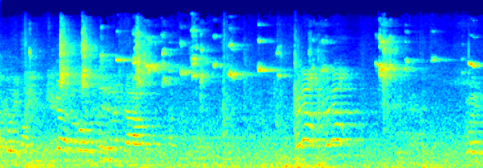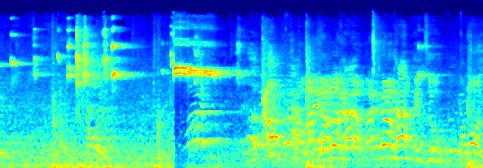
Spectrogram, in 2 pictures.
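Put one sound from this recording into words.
Men call out to each other across an echoing gym.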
